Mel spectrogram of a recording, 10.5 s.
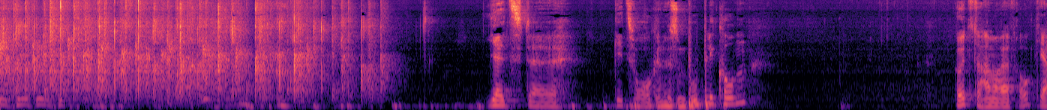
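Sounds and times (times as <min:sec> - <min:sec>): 
audience applause: 0:00.0 - 0:04.0
speech: 0:04.9 - 0:07.6, 0:09.6 - 0:10.4.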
